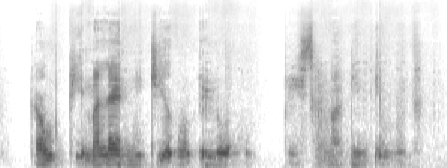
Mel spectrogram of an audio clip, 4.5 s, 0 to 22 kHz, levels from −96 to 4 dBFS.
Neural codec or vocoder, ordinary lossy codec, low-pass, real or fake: codec, 44.1 kHz, 1.7 kbps, Pupu-Codec; none; none; fake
